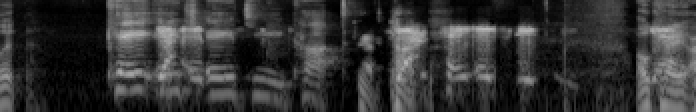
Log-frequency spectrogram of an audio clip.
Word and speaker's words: khat: And can you spell it? Khat. Khat. Yeah, Khat. Okay, Yes. I think I've tried this. I thought it was called Chet.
